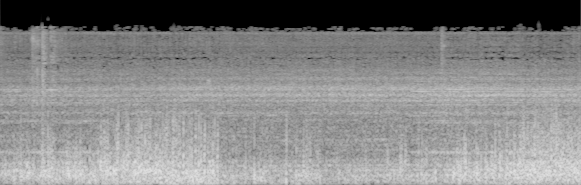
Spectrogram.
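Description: Passenger express train running through a station, heard from an open coach doorway: a steady rush of wheels on rail and air noise, easing a little for a second or two midway.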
